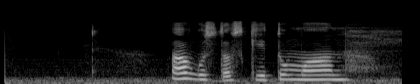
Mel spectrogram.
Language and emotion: Russian, sad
